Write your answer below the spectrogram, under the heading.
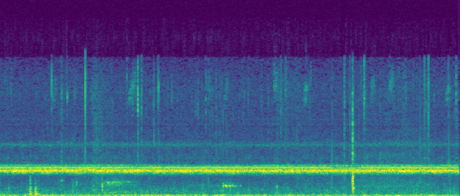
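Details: Crickets and other insects droning at night beside a campfire, outdoors in the countryside: a steady, unbroken high-pitched trill holds throughout, with faint soft ticks and crackles underneath.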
